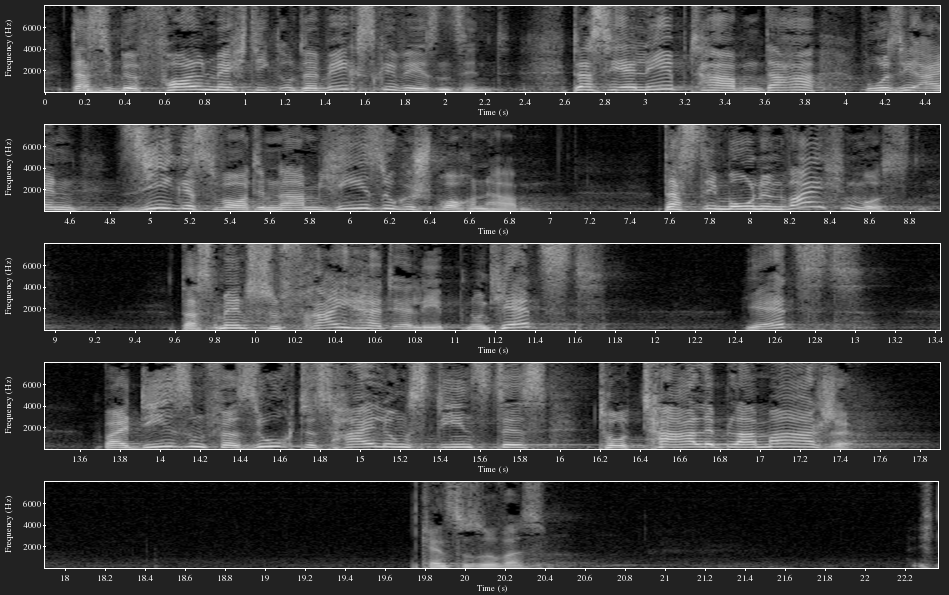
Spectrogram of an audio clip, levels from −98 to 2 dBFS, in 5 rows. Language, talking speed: German, 115 wpm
